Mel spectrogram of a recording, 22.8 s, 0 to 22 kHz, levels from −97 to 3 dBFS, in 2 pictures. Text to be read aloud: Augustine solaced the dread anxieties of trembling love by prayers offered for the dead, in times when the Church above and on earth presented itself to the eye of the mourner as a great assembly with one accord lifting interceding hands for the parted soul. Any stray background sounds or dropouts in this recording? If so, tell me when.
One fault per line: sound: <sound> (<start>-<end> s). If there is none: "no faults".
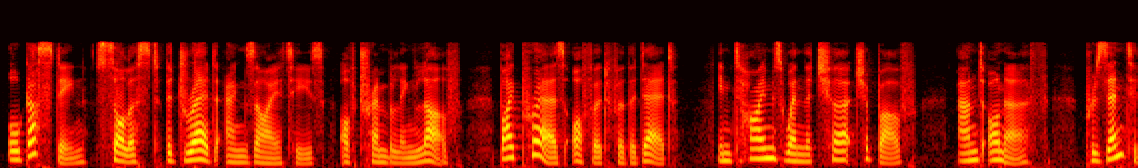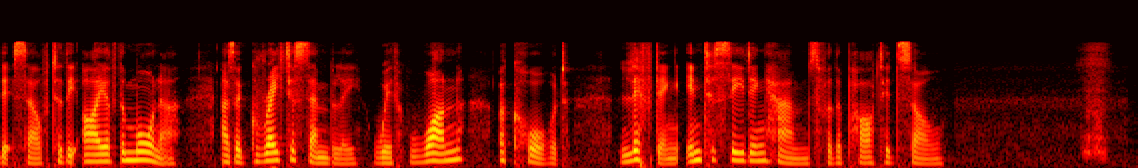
sound: sniff (22.1-22.6 s)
